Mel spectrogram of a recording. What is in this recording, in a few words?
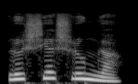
"ಋಷ್ಯಶೃಂಗ", Kannada; řṣyaśřŋga; noun; = ಋಶ್ಯಶೃಂಗ.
